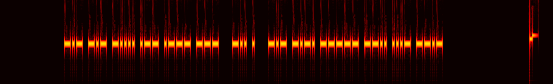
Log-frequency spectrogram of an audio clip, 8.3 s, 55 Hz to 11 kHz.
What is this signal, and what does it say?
Morse code, heard as a keyed tone, about 40 wpm, 700 Hz. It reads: KK6WJO DE KC0ZVQ
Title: USA Callsign DE Callsign 40wpm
